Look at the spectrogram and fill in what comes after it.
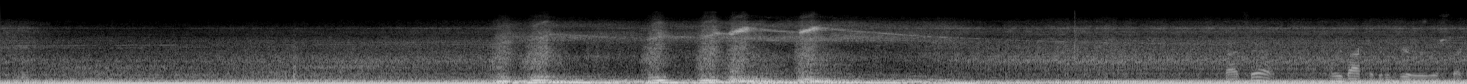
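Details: Ford 6.0 Power Stroke diesel with a number 6 injector low-circuit code, idling: steady deep idle with an even beat and no miss; a light belt chirp comes and goes, belt squeaking since antifreeze was dropped on it.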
